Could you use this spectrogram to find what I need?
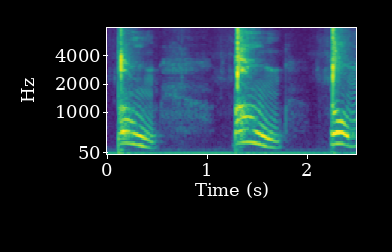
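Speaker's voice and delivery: spat-out boom noises for each punch; punch sound effects. Retold or imitated. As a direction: mimic the punches with sharp booms. Acting out punching the girl.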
